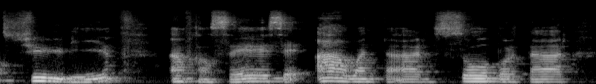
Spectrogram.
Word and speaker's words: subir: Alors que subir, attention à la prononciation, subir, en français, c'est aguantar, soportar.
